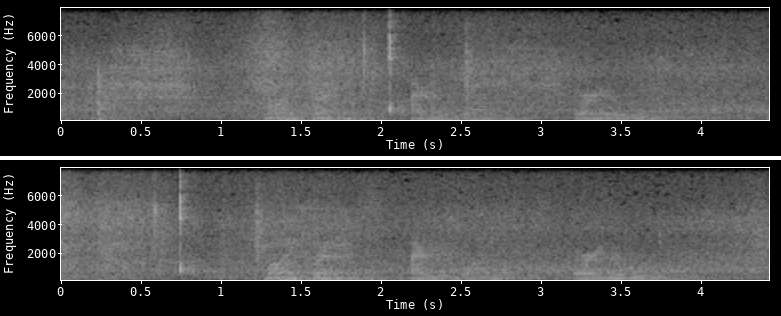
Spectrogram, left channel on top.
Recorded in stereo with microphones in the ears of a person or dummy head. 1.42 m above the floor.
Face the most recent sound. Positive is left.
turn(degrees=-10)  # may be behind; listen again after turning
